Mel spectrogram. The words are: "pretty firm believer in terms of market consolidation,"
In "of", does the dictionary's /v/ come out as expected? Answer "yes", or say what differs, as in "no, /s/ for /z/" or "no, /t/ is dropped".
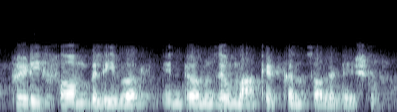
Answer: yes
